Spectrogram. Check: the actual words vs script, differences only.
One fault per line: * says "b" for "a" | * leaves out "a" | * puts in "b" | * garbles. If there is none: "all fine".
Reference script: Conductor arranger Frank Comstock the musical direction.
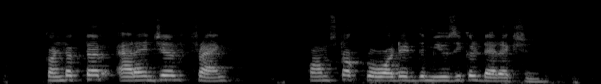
* puts in "provided"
